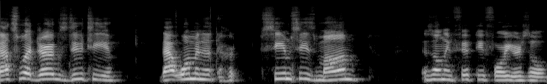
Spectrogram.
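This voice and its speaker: A woman's fairly high voice at a moderate pace with fairly even intonation, on a very clean recording with a silent background. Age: 50s. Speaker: online commentator livestreamer. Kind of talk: casual livestream chat. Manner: halting, many fillers.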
